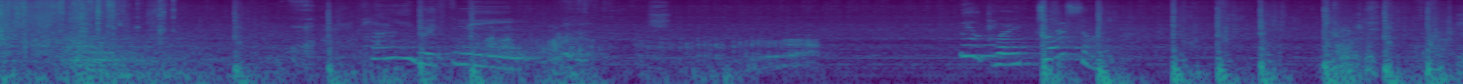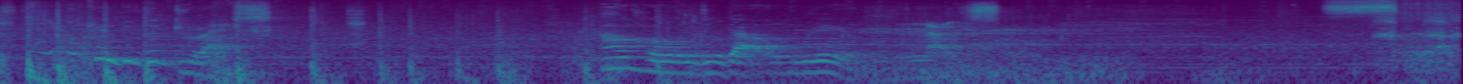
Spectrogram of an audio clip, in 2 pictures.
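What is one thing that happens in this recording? Footsteps run quickly over dirt and wooden planks.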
